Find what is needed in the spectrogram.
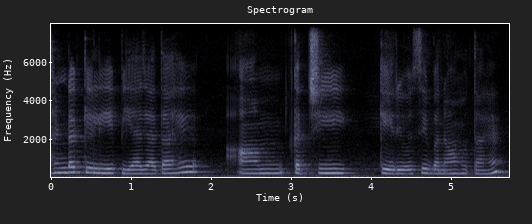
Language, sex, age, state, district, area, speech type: Hindi, female, 18-30, Madhya Pradesh, Bhopal, urban, spontaneous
